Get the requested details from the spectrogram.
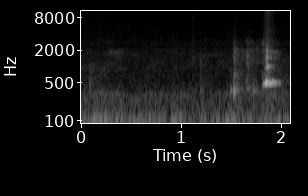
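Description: A plate scrapes across a wooden table.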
